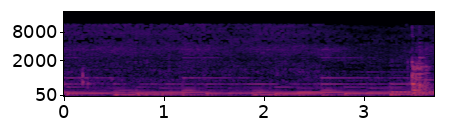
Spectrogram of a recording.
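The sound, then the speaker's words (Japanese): Onions and shimeji mushrooms stir-fry in a pan with a steady, soft sizzle. It stays faint and even throughout, with no talk. “これとこの玉ねぎとしめじを炒めて甘みを出します。”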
